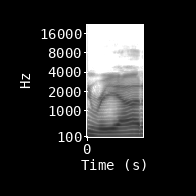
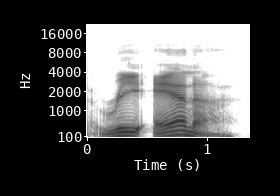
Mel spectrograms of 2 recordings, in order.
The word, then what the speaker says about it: Rihanna: Now, according to many, including Rihanna herself, she actually pronounces her name Rihanna, not Rihanna.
